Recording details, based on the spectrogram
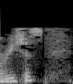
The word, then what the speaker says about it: Mauritius: Eight, I don't even know how you pronounce this, Mauritius? – I think you might have been right the first time. – Mauritius.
